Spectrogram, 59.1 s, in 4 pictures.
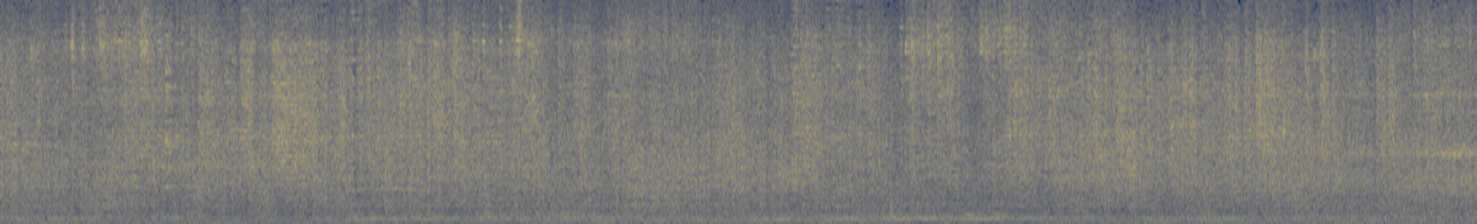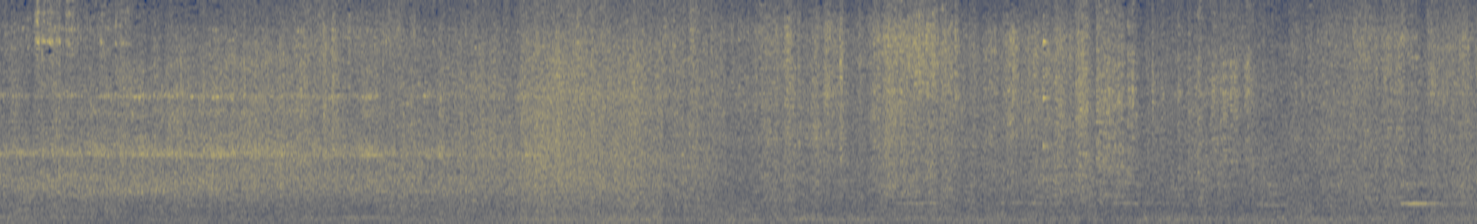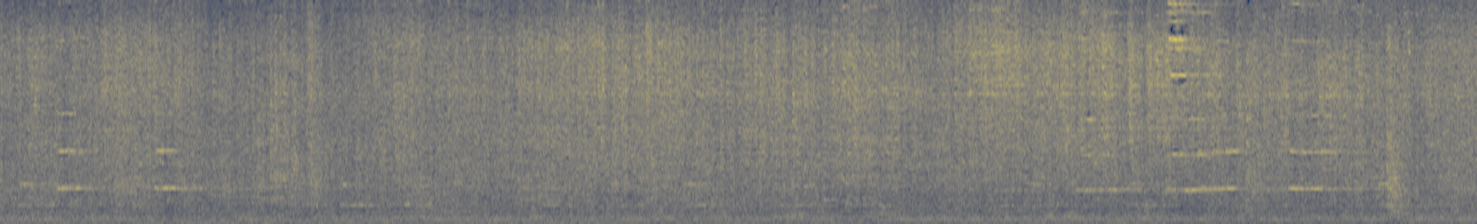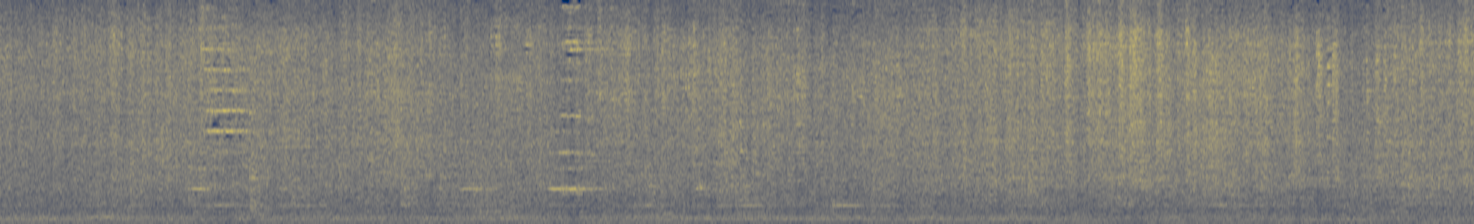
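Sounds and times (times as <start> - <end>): freight train wheels rumbling on rail: 0.0 - 59.0
high wheel squeals: 28.8 - 31.7, 40.2 - 43.1, 46.2 - 47.4, 48.9 - 50.4.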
